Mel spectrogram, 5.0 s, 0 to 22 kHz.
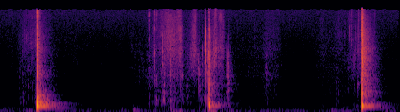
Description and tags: The opening and closing of a book. You can hear the book open loudly and abruptly, the pages move as it is opened and then the book closed loudly and abruptly. Recorded with a Zoom H6 and a stereo microphone (Rode NTG2).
